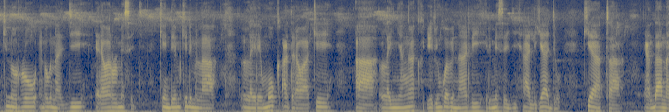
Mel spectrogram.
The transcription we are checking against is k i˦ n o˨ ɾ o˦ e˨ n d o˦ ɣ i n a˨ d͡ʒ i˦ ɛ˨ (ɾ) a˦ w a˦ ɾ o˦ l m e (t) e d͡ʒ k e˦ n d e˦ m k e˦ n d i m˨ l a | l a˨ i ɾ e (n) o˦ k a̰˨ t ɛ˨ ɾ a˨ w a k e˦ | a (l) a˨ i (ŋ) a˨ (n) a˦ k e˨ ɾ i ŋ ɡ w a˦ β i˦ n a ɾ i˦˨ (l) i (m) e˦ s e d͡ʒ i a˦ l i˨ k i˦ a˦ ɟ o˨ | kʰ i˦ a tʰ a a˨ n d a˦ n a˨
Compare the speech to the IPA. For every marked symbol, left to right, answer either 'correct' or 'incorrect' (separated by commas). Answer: correct, incorrect, incorrect, correct, incorrect, incorrect, incorrect, correct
